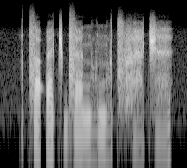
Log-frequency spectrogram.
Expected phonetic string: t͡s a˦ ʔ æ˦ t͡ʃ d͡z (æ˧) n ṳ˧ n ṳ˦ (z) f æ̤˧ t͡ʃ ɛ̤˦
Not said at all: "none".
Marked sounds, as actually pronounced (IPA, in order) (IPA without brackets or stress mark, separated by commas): æ˧, t͡s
